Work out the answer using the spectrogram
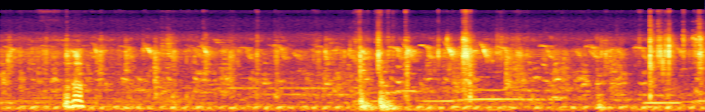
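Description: Close-up wet chewing and mouth clicks as cooked okra is bitten and eaten, with chickens clucking in the background and a louder call a little past halfway.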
